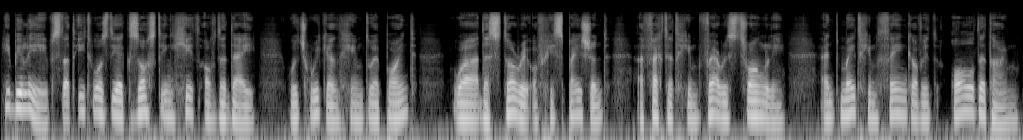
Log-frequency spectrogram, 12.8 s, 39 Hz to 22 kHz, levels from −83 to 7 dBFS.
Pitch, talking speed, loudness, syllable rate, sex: 115 Hz, 170 wpm, -20 LUFS, 4.5 syllables/s, male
